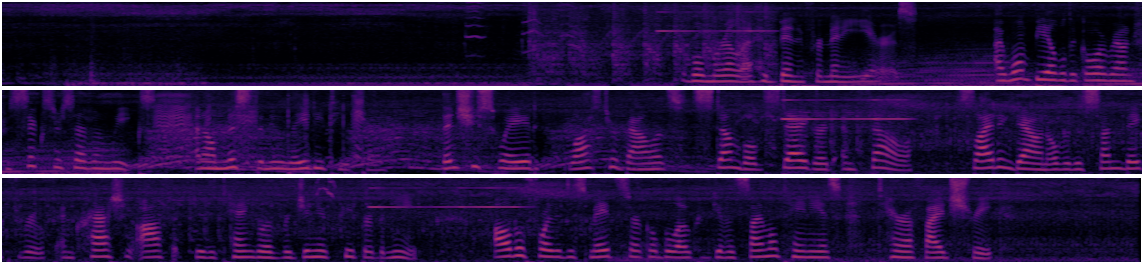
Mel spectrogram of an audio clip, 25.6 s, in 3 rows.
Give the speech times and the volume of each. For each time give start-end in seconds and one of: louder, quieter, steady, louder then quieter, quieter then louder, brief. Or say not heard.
5.1-24.7 steady.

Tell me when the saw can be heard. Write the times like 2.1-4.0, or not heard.
not heard.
